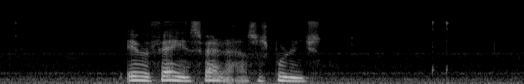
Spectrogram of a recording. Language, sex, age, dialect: Faroese, female, 61+, Suðurstreymoy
